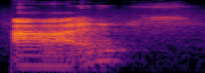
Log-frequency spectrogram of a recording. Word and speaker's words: er: exception again it uses it eats felt ER but it's pronounced ad you'd say yeah i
